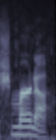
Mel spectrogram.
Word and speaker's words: Smyrna: maverick from smyrna delaware i was told i have to say smyrna in that uh pronunciation i don't know y'all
